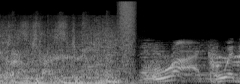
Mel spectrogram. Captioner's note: static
